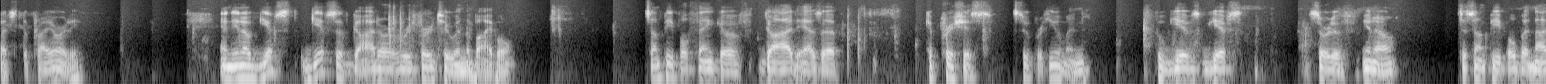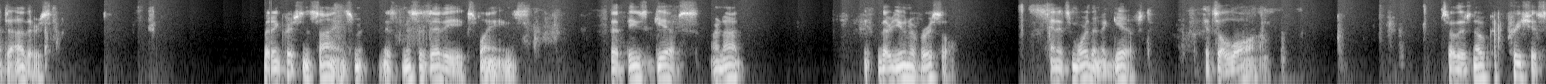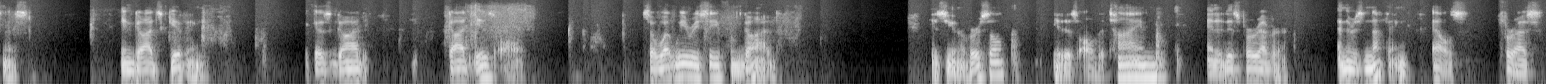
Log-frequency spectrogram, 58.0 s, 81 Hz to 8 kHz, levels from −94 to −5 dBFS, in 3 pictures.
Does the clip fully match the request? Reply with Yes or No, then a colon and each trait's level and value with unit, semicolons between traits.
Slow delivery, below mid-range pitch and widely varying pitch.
No: slow, 100 wpm; very low, 95 Hz; average, 4.2 semitones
